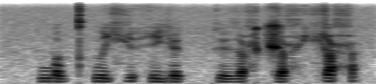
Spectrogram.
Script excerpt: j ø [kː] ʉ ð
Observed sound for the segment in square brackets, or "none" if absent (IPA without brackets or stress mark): kː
